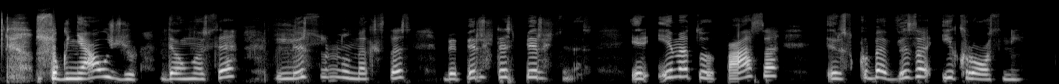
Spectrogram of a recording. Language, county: Lithuanian, Klaipėda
